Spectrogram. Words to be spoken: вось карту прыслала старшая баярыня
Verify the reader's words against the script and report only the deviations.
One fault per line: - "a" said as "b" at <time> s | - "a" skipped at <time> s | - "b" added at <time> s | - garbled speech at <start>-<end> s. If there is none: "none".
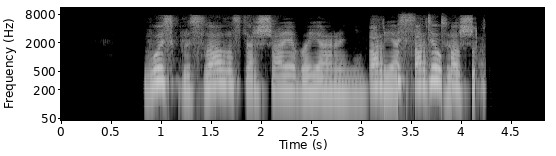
- "карту" skipped at 1.1 s
- garbled speech at 3.1-4.3 s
